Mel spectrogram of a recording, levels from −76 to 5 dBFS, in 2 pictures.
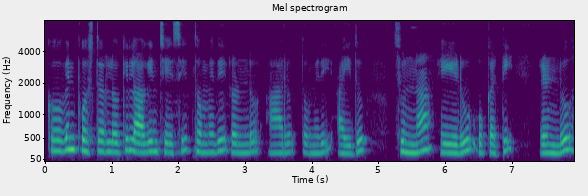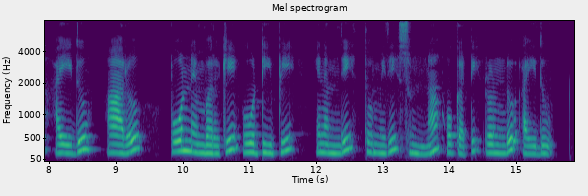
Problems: background sounds at intervals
